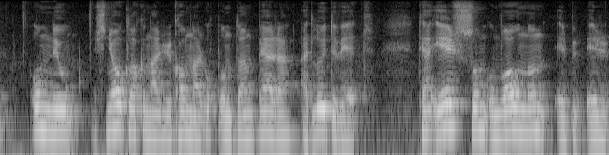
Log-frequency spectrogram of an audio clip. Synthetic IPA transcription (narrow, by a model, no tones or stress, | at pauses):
ʊmnuw | snjowkʰlɔkːɪnaɹɛɾkʰɔmnaɹʊpːʊnt̪anbɛːɾaa̰ht̪lujt̪ɪʋeːt̪ | t̪ʰɛʔɛɹsʊmʊ̰mʋownʊn | ɛɾ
